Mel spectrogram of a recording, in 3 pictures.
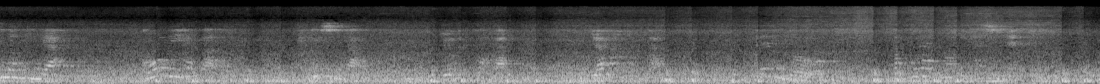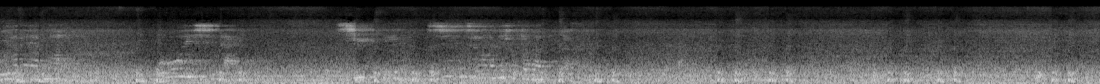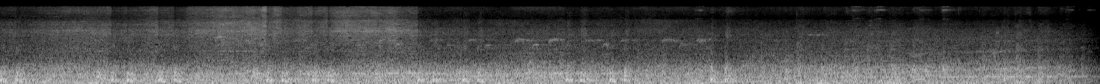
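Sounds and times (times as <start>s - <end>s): train rumbling past: 0.0s - 33.0s
hiss: 6.5s - 11.0s, 21.3s - 26.4s.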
